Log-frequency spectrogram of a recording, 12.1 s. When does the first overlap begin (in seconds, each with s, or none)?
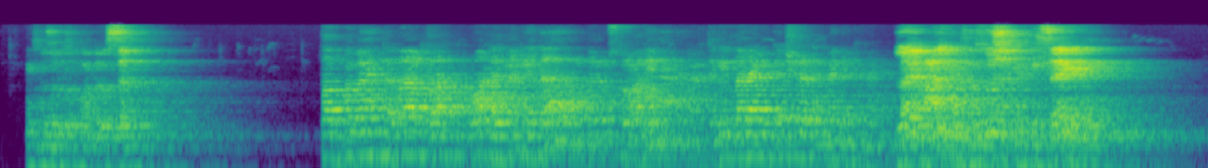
9.2 s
